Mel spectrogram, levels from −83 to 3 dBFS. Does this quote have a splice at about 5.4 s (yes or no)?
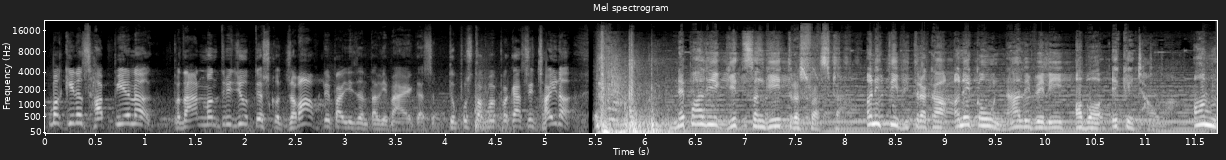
yes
